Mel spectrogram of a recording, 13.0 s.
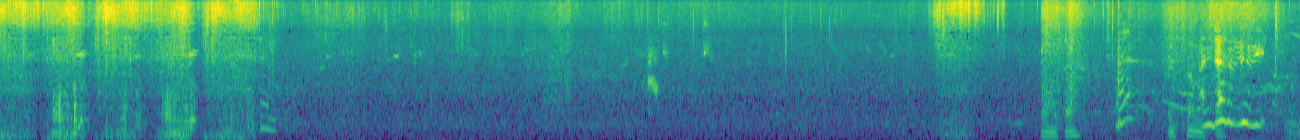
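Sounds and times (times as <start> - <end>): faint bird calls: 5.6 - 7.2.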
